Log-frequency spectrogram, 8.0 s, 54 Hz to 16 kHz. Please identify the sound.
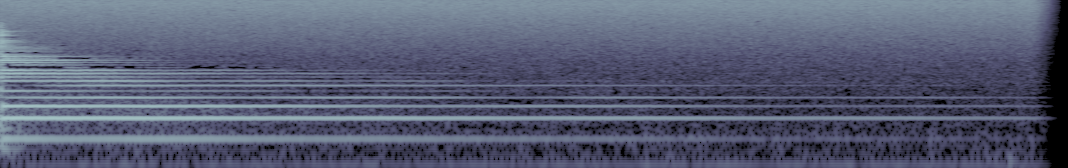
Tape Ac Guitar 3
Lo-fi tape samples at your disposal.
